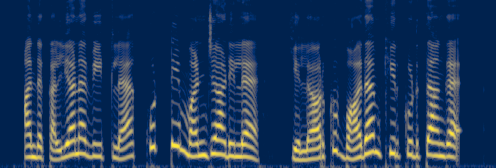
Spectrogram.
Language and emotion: Tamil, happy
